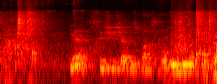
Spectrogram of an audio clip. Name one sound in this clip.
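A dog whines and howls in a wavering voice.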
